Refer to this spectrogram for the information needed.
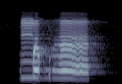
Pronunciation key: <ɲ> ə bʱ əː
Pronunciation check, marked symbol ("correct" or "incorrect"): incorrect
